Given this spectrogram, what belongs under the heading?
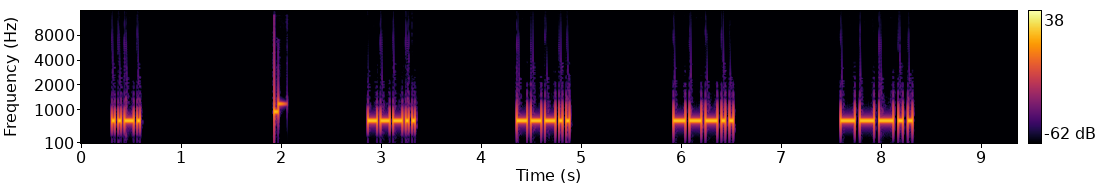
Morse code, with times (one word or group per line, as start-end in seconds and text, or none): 0.3-0.6 F
2.9-8.3 8888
